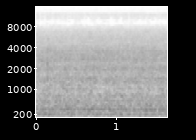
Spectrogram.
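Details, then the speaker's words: Diesel heater installed in a VW Vanagon, at setting 5 of 10, drawing about 1.7–1.8 amps. Low, steady hum with even fan whir, no surging or popping: normal running. "Alright, that is setting 5 of 10. That is currently pulling 1.8 amp hours, so 1.7."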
